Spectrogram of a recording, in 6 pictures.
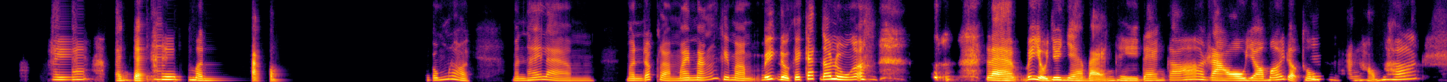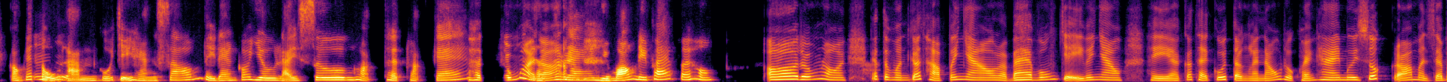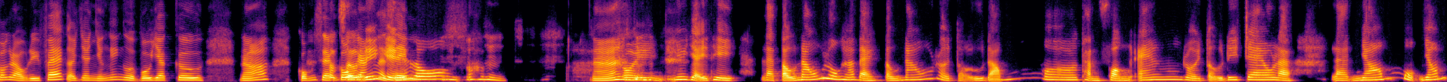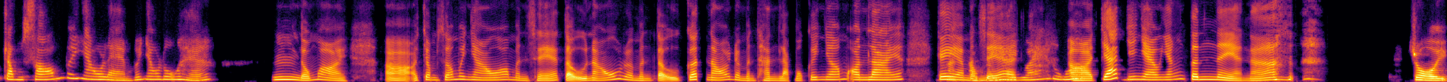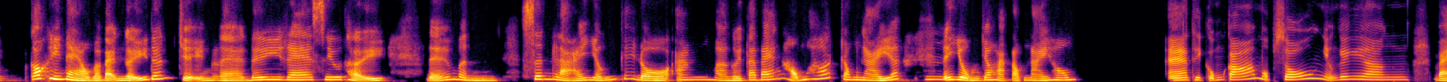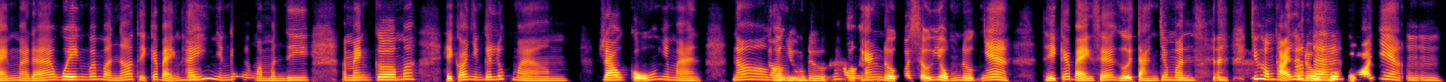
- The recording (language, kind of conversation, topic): Vietnamese, podcast, Bạn làm thế nào để giảm lãng phí thực phẩm?
- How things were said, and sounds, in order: other background noise; unintelligible speech; laughing while speaking: "á"; tapping; laugh; chuckle; chuckle; laugh; chuckle; chuckle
